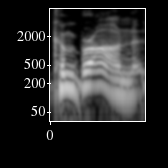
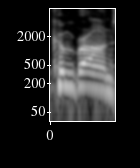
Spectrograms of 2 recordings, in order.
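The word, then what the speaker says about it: Cwmbran: oh 973 Owen and cumbran says the current in Brackets it's got pronounced k-u-h-m-b-r-a-a-n yeah I know Owen and cumbran says the current narrative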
